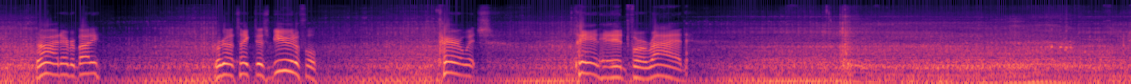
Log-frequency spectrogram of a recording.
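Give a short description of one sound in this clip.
A motorcycle engine idles with a deep, throbbing rumble.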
